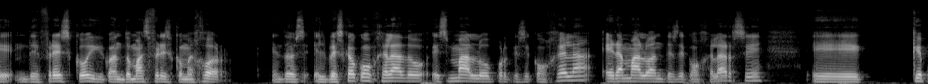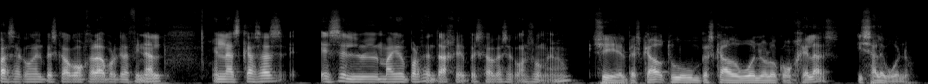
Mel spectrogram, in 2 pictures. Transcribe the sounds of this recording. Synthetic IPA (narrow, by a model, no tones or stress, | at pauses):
d̪e̞fɾe̞skoikekwant̪o̞masfɾe̞skome̞xo̞ɾ | ent̪oθsḛlpe̞skaoko̞ŋxe̞lað̞oʔe̞zmalopo̞ɾke̞s̬e̞ko̞ŋxelae̞ɾamaloant̪e̞zð̞e̞ko̞ŋxe̞la̰ɾse | e | ke̞pasako̞ŋe̞lpe̞skaoko̞̰ŋxela̰ðop̬oɾkealfina̰l | e̞̰nlaskas̬as | e̞se̞lmaʝo̞ɾpo̞ɾθe̞nt̪a̰xeðḛlpe̞skaoke̞se̞̰ko̞̰ns̬ṵmḛnosielpe̞skaot̪uːmpe̞skað̞oβwe̞noloko̞ŋxela̰s | isaleβwe̞̰no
